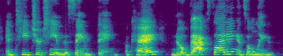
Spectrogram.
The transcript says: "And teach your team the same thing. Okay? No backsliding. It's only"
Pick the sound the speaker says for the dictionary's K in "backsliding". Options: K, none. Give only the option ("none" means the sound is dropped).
K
